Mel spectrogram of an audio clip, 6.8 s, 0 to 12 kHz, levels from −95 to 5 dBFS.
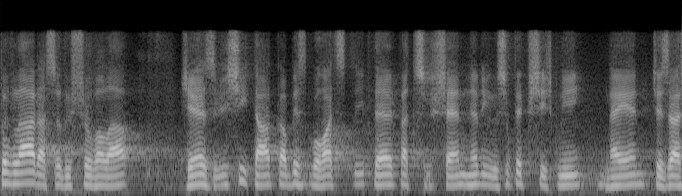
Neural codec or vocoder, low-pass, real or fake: codec, 16 kHz, 0.5 kbps, FunCodec, trained on Chinese and English, 25 frames a second; 7.2 kHz; fake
